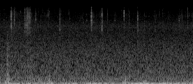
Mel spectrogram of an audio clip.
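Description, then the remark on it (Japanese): A campfire crackles, a steady hissing bed broken by scattered sharp pops and snaps at an uneven rhythm, with no voices over it. “音が大好きなので この焚き火のき火の音”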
